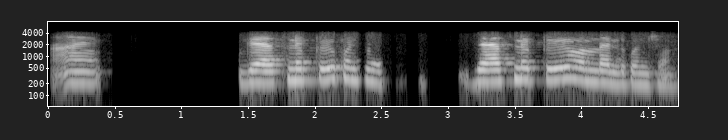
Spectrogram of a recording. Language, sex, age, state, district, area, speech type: Telugu, female, 60+, Andhra Pradesh, West Godavari, rural, conversation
